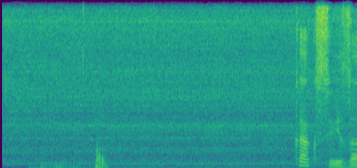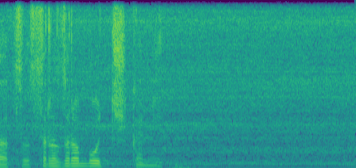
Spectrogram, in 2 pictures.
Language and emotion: Russian, neutral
